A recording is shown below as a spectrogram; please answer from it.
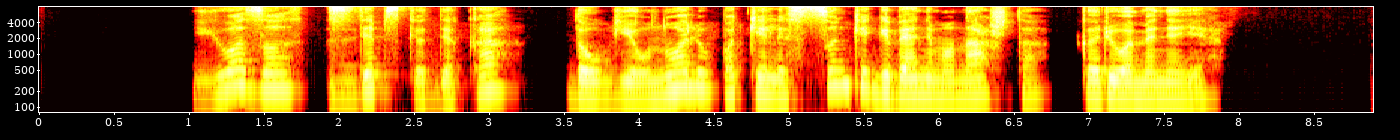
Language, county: Lithuanian, Panevėžys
